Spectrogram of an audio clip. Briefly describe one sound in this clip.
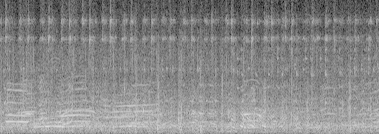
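A crowd of spectators cheers and shouts nearby, outdoors.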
